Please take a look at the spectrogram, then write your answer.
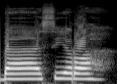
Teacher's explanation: را کو ہم تفخیم سے مطلب بھاری آواز میں ادا کریں گے، آخر میں یہ کلمہ پہ رکیں گے تو اس پہ ہا سے رکیں گے، ووجوہ یومئذ باسرہ تظن ان یفعل بها فاقرہ۔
